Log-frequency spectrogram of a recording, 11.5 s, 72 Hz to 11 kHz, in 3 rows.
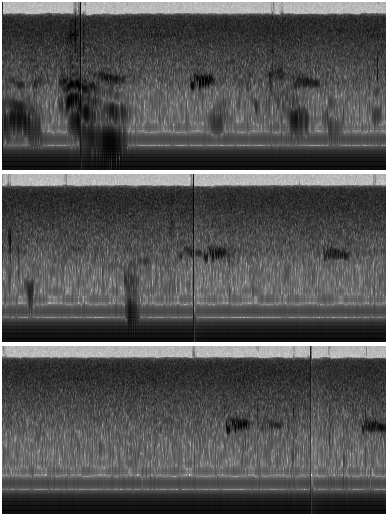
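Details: Night lion pride at 02:50 a.m. on 8 September, six cubs with three Nkuhuma adult females looking around and contact calling. A short, strong call sweeps from low to mid pitch at the start, then soft scattered sounds over constant hiss.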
